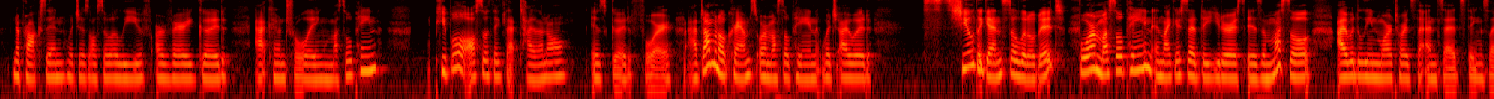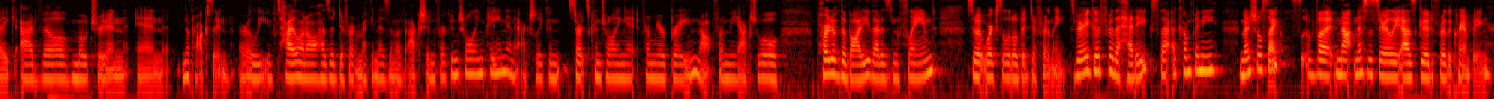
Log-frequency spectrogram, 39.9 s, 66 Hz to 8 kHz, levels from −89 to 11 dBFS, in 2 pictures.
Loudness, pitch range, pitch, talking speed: -38 LUFS, 185-220 Hz, 190 Hz, 175 wpm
